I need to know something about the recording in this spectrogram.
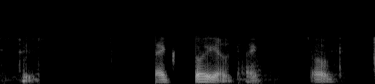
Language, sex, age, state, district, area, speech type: Punjabi, male, 18-30, Punjab, Hoshiarpur, urban, conversation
